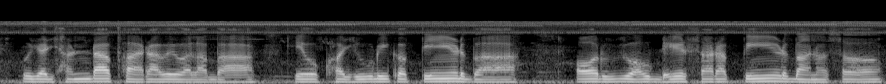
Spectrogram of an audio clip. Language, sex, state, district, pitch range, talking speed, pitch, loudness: Bhojpuri, male, Uttar Pradesh, Deoria, 115-125 Hz, 110 wpm, 120 Hz, -18 LUFS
